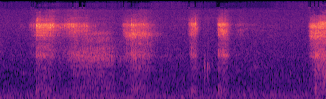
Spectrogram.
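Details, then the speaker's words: A girl lying down, awake but unresponsive with eyes rolling during an episode after taking a concoction of drugs, filmed by her mother; irregular, hissing breaths with uneven pauses: abnormal noisy breathing. "her eyes are rolling in her head she's awake but when she's like that she's not responded to you and her breathing's funny you hear the breathing"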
